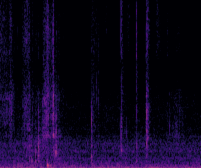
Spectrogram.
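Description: Faint handling of paper challenge cards and a cash-envelope binder on a desk: a few soft, scattered ticks and rustles over a low steady hum.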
